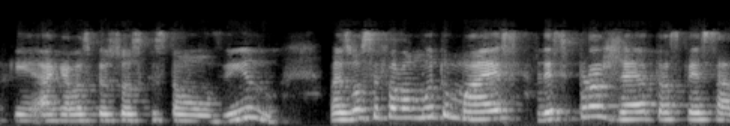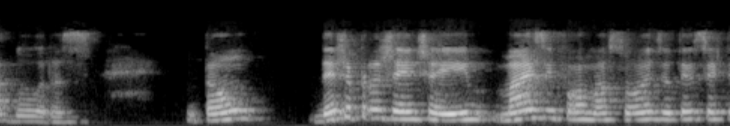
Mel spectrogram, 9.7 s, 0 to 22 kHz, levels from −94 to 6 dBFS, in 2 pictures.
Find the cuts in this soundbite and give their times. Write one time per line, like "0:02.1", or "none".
0:03.6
